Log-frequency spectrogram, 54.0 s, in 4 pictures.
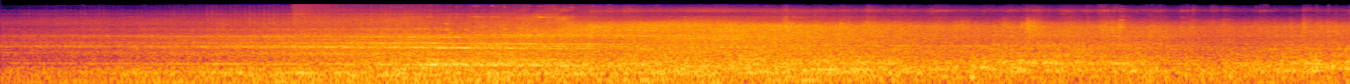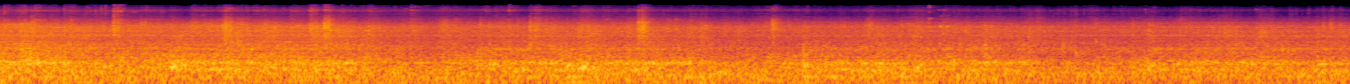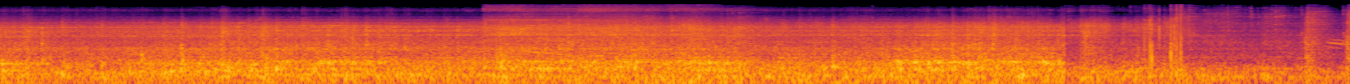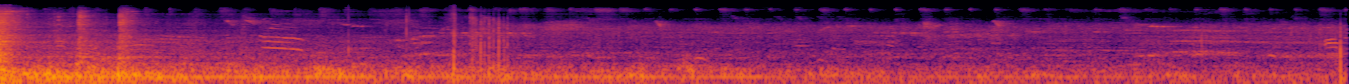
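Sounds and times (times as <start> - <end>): train rumble: 0.0 - 53.9
train wheels clicking over rail joints: 0.5 - 43.0.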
